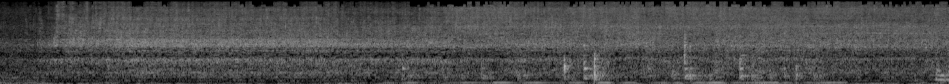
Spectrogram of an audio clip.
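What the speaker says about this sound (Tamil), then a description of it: "கொஞ்சம் வதக்கி விட்டுக்கலாம்." Tomatoes and onions sizzle loudly in oil in a pan while mint rice is being cooked. The dense, continuous frying hiss stays close and steady, with a few faint stirring knocks.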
